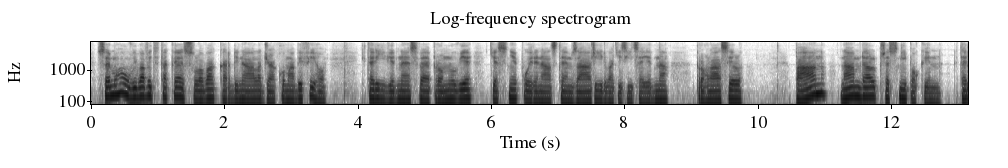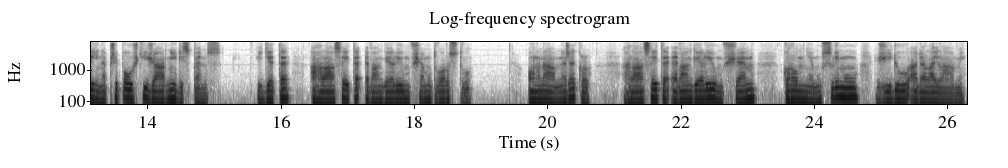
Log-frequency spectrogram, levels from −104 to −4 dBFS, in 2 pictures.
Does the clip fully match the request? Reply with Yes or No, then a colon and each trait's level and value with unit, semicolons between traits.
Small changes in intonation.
No: average, 3.1 semitones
